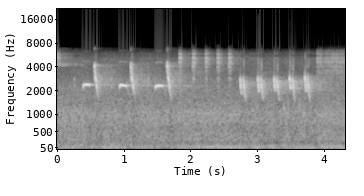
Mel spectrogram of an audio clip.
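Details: Morning song of a common nightingale in May: three clear, pure whistles, each followed by a sharp downslurred note, then a run of rapid, evenly spaced chattering notes, over steady outdoor hiss.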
